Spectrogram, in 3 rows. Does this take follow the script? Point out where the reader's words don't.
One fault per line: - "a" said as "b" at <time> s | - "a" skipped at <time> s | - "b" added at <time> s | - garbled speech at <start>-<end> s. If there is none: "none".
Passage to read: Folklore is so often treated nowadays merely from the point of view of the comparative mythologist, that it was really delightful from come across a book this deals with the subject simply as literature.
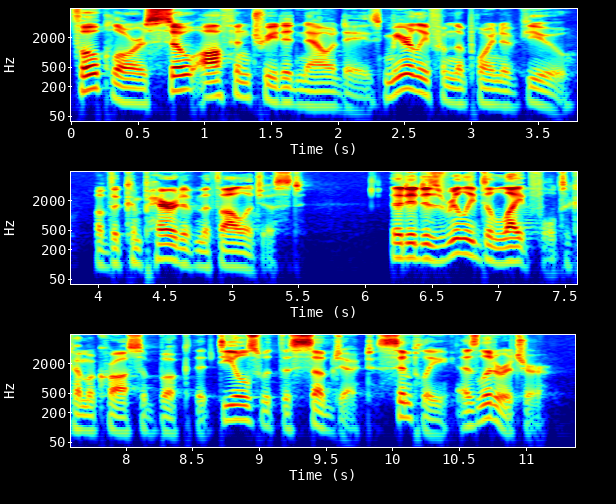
- "was" said as "is" at 6.4 s
- "from" said as "to" at 7.4 s
- "this" said as "that" at 8.5 s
